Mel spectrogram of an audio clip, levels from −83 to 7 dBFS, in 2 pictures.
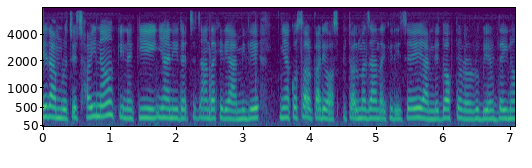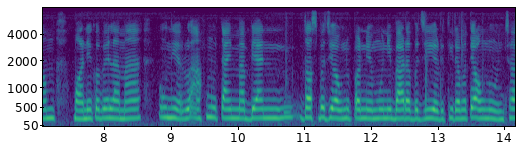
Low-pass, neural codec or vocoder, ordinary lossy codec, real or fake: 7.2 kHz; none; none; real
